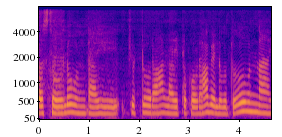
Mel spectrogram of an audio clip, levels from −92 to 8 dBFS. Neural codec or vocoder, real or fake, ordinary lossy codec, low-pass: codec, 32 kHz, 1.9 kbps, SNAC; fake; none; 7.2 kHz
